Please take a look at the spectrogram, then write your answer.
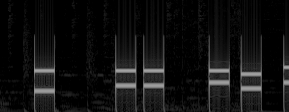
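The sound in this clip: Telephone keypad touch-tones dialing into a conference call line: six short, loud dual-pitch beeps of steady pitch with uneven gaps between them, the last one cut off at the end, and no talking.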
